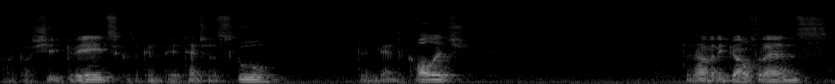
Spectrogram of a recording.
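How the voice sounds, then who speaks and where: Guy acting out a broken young cook, super low voice, stops n restarts a lot, echoey room. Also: vocal fry, slight background noise. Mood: subdued. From Scotland. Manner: hesitant, halting, many fillers and restarts. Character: grieving young male cook, halting and raw. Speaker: actor performing a monologue. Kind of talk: self-tape monologue.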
